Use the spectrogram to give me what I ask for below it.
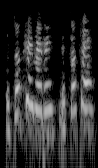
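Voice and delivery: high, soft reassuring coo; calm a frightened pet; soothing a scared dog. Real, not acted. Drone struggling in gusts.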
